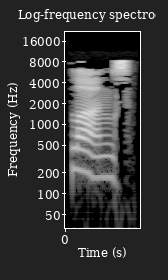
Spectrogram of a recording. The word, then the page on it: lungs: British English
